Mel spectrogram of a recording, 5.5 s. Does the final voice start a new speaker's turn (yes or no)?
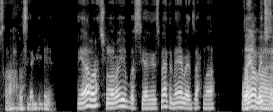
yes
